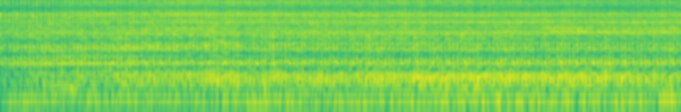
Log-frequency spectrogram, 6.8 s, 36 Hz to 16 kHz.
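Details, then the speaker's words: Toyota Hiace, 85k mileage: steady rough rattling buzz from the alternator pulley as the engine is switched off and spins down, quiet on start; worn alternator pulley, to be replaced. "Ayun mayingay na. Okay. Tututok natin to sa alternator pulley ha."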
